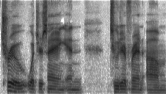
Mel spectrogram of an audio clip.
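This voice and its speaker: A man talks at a moderate pace in a very deep, low voice. The background is quiet. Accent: Spanish. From Arizona, raised by Mexican family. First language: Spanish. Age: 30s. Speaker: guest receiving a reading. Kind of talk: casual chat.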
